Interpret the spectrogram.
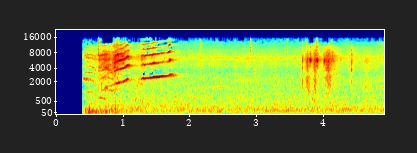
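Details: Bird of paradise imitating camera sounds: a rapid run of squealing, rising harmonic tones lasting just over a second, then a pause and faint clicking bursts like a shutter.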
